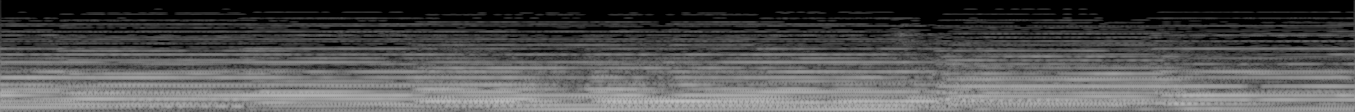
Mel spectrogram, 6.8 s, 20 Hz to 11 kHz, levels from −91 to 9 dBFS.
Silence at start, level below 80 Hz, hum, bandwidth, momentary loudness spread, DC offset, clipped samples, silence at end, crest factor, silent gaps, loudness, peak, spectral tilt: 0 s; -44 dBFS; none; 8 kHz; 4 LU; under 0.1%; under 0.1%; 0 s; 12 dB; none; -23 LUFS; -10 dBFS; -8.5 dB/octave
